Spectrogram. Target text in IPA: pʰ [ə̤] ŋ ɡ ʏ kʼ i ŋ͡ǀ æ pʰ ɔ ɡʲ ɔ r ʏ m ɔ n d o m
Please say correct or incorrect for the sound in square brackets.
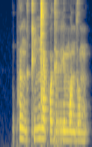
incorrect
